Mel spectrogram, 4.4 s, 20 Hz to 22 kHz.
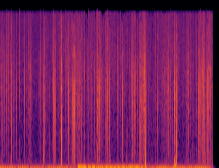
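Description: Surface noise of a 45 rpm vinyl single playing past the end of its recording: dense crackle and sharp clicks over a low rumble.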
